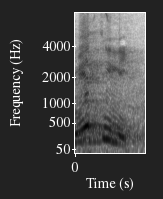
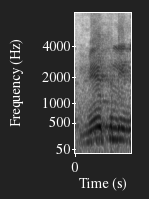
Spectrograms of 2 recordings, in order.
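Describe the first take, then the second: First: मैथिली in three syllables; correct i vowel. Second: मैथिली said as maith-lee; मैथिली with no i after th; wrong, i dropped. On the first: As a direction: clear "thi" in मैथिली. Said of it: "क्या है?". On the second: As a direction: say मैथिली in two syllables. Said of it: "मैथिली नहीं है". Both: Shown as a demonstration.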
